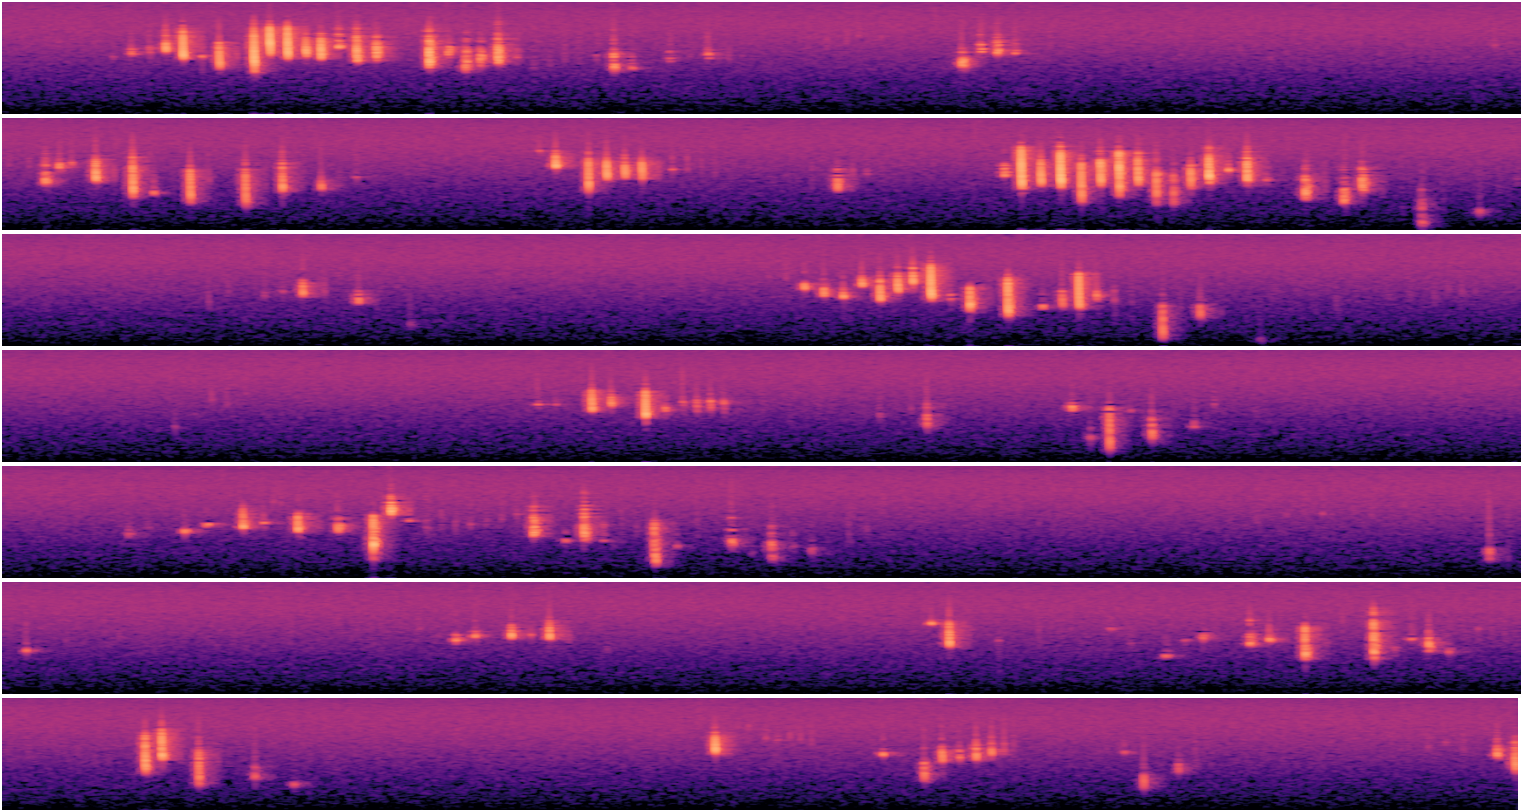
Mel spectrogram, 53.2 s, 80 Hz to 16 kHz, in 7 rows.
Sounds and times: Bats 0:00.6 - 0:03.7
Bats 0:07.8 - 0:09.4
Bats 0:12.6 - 0:15.1
Bats 0:46.2 - 0:47.2

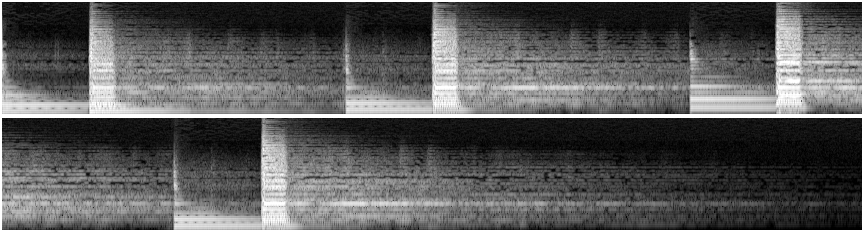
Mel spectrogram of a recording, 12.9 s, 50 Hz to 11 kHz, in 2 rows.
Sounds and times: Upbeat Pop Guitar 0:02.6 - 0:09.8

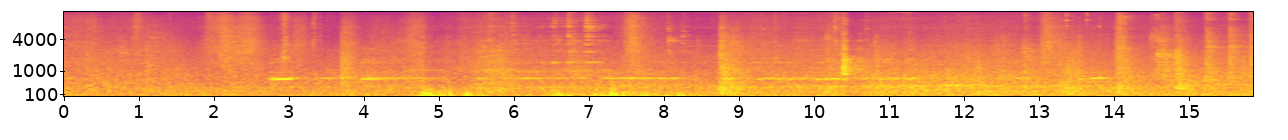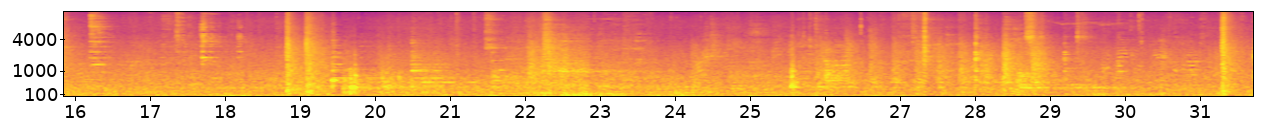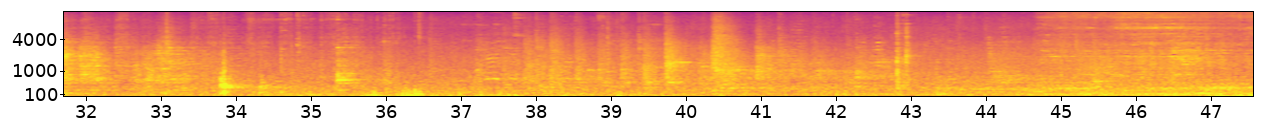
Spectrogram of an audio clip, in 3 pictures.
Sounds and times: machine 0:00.0 - 0:47.5
saw 0:44.6 - 0:47.5

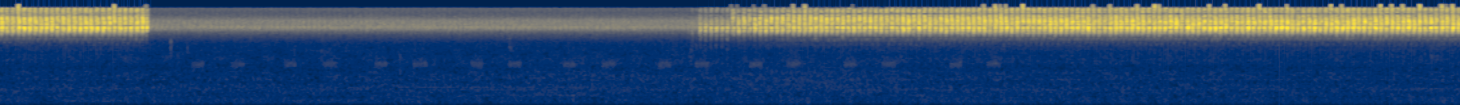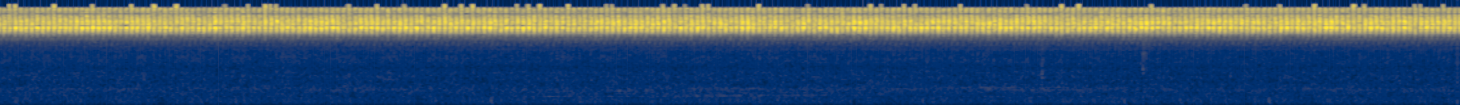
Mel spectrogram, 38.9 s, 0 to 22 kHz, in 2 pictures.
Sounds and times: Single Cicade or Cricket 0:00.0 - 0:38.9

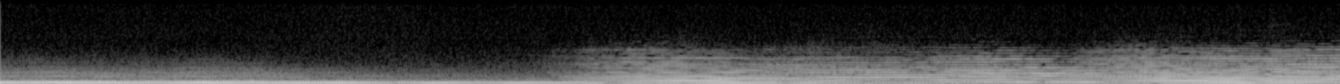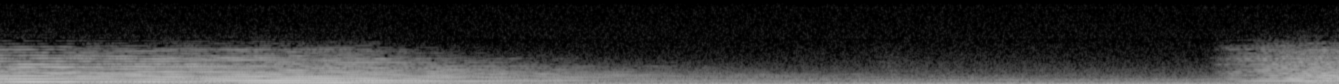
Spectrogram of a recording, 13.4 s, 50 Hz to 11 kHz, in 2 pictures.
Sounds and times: feedback loop 0:00.0 - 0:04.6

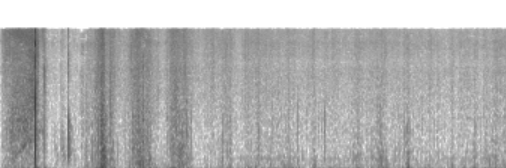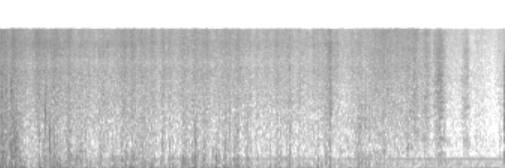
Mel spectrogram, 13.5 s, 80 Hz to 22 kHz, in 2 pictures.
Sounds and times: Parachute Opening 0:00.0 - 0:03.9

